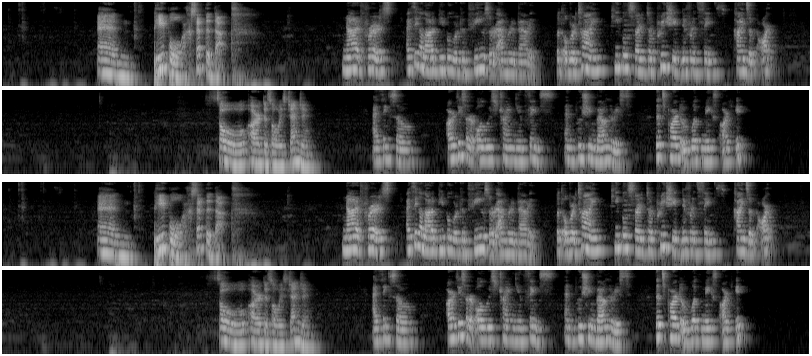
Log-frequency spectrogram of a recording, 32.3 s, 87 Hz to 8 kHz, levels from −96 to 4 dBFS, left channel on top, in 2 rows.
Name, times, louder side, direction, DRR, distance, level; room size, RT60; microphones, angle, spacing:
voice 1, 1.9-2.6 3.0-4.9 20.4-22.3, left 2 dB, 85° left, 1 dB, 1.4 m, -32 dB
voice 2, 6.8-7.7 8.1-10.6 11.1-14.3 14.6-15.4 23.5-24.4 25.0-27.1 27.4-28.7 29.2-30.9, right 2 dB, 30° right, 0 dB, 1.2 m, -33 dB
4.8 x 3.3 x 2.7 m, 0.35 s
head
